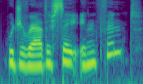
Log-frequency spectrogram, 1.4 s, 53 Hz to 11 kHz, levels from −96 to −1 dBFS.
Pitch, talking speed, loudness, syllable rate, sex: 215 Hz, 210 wpm, -18 LUFS, 5.5 syllables/s, female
